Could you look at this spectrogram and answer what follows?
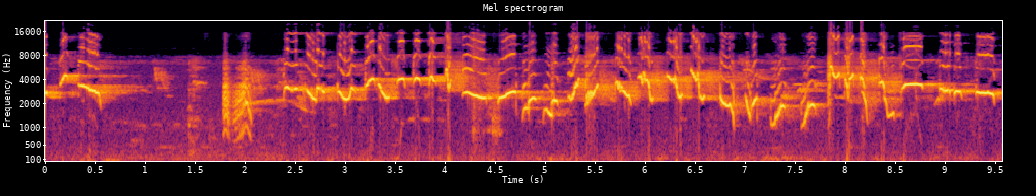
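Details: Oriental magpie-robin singing in open, full-voiced style for training birds: a dense stream of sweet whistles, trills and sharp upswept notes, with a harsh buzzy call near the start.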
